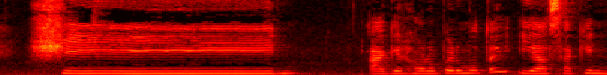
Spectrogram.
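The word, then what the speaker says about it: شين: এর পরবর্তী হরফ হচ্ছে, প্রথমে নাম জানব শিন, ইংলিশ লেটার এস এইচ শিন।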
